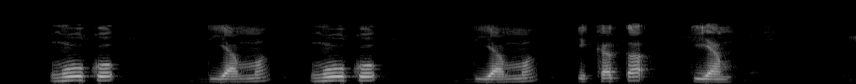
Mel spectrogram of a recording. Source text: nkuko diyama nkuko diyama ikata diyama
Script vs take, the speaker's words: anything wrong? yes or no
no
